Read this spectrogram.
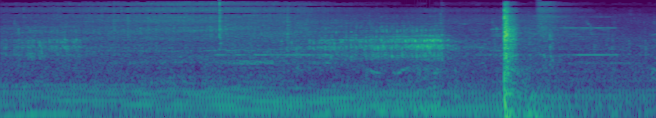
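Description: Dirt pours and slides off a tipping truck bed.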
